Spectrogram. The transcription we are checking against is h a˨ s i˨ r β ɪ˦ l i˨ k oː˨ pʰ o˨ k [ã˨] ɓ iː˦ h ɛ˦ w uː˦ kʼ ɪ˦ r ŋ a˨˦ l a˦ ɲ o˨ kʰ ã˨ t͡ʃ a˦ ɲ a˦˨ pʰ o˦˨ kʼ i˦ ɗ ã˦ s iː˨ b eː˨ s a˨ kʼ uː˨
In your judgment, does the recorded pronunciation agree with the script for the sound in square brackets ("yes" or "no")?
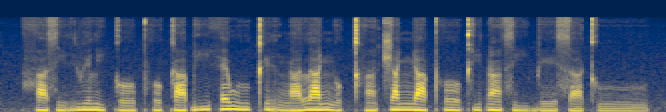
no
